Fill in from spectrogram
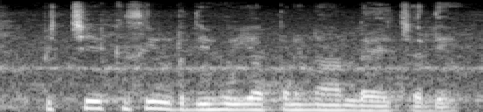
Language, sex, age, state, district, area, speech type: Punjabi, male, 18-30, Punjab, Muktsar, rural, spontaneous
